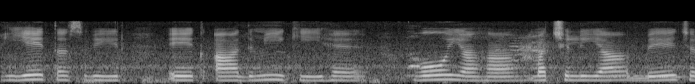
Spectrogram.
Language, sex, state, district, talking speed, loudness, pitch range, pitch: Hindi, female, Haryana, Jhajjar, 85 wpm, -19 LUFS, 190-205 Hz, 195 Hz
